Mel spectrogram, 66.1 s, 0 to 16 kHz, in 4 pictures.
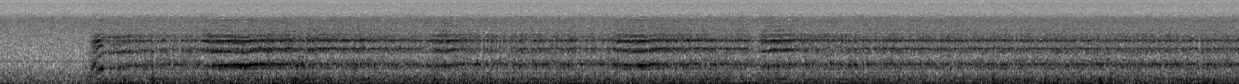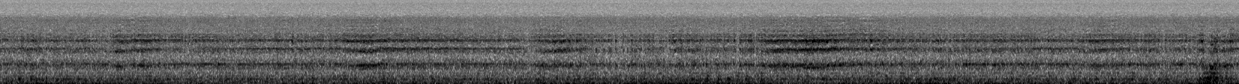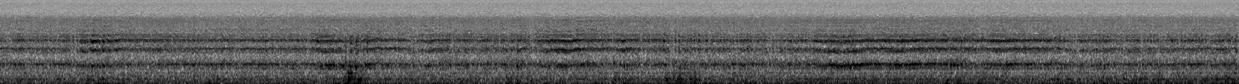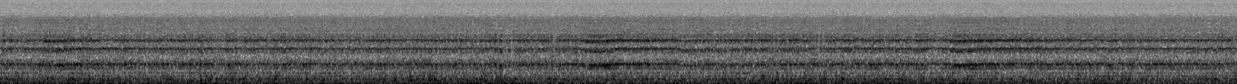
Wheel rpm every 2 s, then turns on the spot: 30, 220, 230, 230, 230, 230, 240, 240, 240, 230, 230, 230, 230, 230, 230, 230, 230, 230, 230, 230, 230, 240, 230, 230, 230, 230, 240, 230, 230, 230, 230, 230, 230.
none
